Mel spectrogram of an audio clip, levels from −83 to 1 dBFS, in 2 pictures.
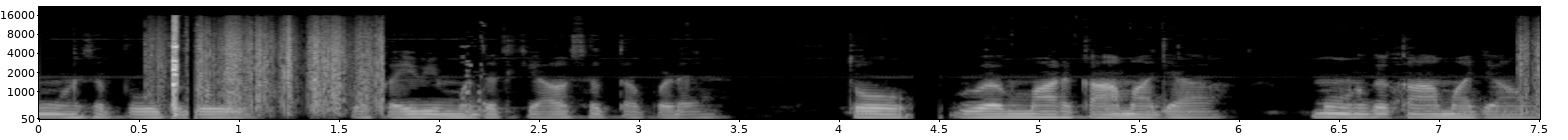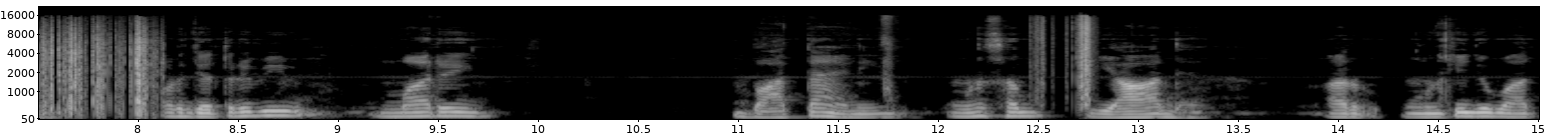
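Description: Cable scratch noise runs from 0.52 to 1.73 s, a dense, uneven rustling about as loud as the speech itself. It returns from 7.38 to 8.13 s and from 12.45 to 12.80 s, slightly louder than the speech each time. The likely cause is a worn cable, connector or control being moved, so its contact resistance jumps around rapidly and scatters bursts of noise into the signal.

Corrupt frame decoded faults fall at 0.65 to 0.82 s, 2.12 to 2.24 s and 4.37 to 4.52 s, each spanning several compressed frames. Flipped bits in those frames were decoded anyway, so wrong gains and misread codes put energy at the wrong frequencies for as long as the damage lasts. The result is a brief glitch that is strong at 0.65 s, where it sits inside the first scratch, moderate at 2.12 s, and faint at 4.37 s.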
